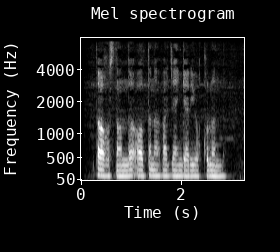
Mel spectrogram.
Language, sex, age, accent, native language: Uzbek, male, 18-24, Farg'ona, Uzbek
